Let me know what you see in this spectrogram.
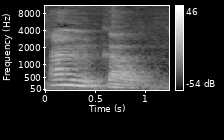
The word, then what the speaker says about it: ankaŭ: O sea, la pronunciación en Esperanto, el acento se expresa en la penúltima vocal. La palabra ankaŭ, ¿cuántas vocales tiene? Tiene dos vocales, porque la final es uo, que no es vocal.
